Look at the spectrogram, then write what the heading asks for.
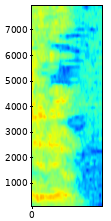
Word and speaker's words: Jerome: I'm probably going to mispronounce his name. Jerome. J-E-R-O. It's Jerome.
